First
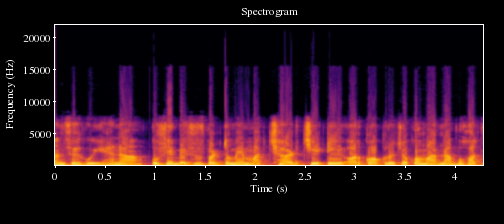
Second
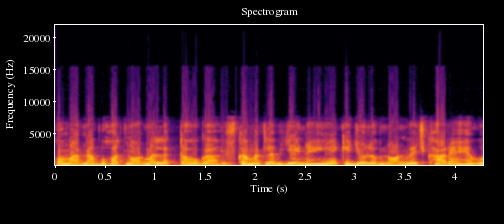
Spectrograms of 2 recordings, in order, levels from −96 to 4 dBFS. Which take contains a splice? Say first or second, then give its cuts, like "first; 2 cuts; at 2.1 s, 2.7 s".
second; 1 cut; at 1.7 s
